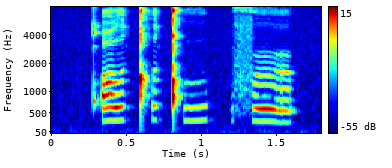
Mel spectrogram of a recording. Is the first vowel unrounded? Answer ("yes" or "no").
no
